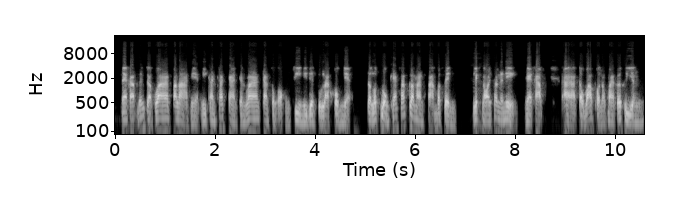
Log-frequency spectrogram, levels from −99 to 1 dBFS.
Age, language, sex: 30-49, Thai, male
